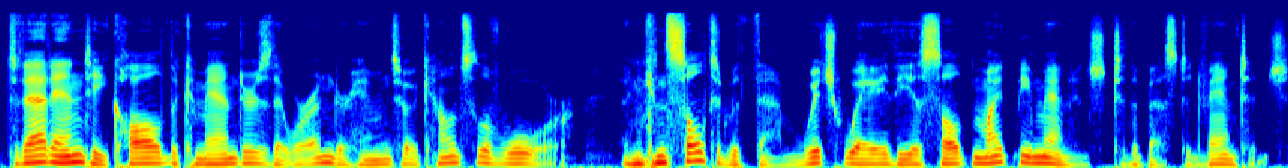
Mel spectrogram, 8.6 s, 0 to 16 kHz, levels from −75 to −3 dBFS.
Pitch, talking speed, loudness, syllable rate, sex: 110 Hz, 215 wpm, -19 LUFS, 5.5 syllables/s, male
